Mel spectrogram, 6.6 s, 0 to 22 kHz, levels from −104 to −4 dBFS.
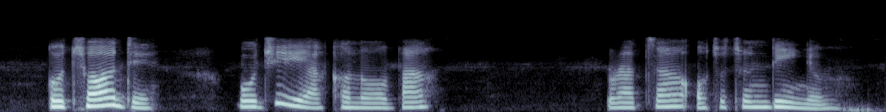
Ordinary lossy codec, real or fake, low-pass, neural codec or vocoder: none; fake; 5.4 kHz; codec, 44.1 kHz, 2.6 kbps, SNAC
